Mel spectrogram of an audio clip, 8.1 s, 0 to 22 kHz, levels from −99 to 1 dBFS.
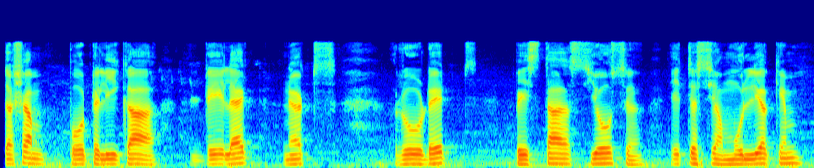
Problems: none marked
